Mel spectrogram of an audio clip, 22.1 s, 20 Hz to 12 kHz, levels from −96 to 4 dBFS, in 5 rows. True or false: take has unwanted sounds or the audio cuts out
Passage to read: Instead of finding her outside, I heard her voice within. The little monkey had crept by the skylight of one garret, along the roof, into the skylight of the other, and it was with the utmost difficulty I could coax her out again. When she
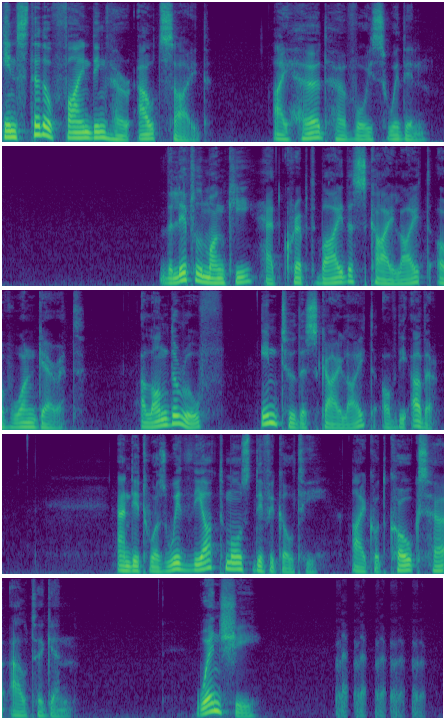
true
